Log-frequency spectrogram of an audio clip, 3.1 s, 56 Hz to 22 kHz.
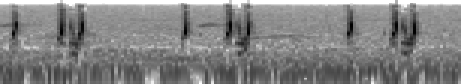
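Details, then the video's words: Quail call played from a hunting lure recording: sharp, high clicking notes in three-note phrases, one note then a quick pair, repeated about once a second over a faint low hum. "Best cassette /batair hunting/1000pakriny wali cassette"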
